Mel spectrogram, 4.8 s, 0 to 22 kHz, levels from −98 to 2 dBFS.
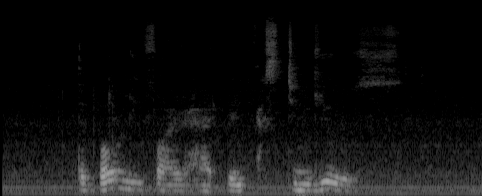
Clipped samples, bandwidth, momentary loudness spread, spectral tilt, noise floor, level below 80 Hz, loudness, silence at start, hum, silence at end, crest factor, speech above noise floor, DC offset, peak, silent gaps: under 0.1%; 14 kHz; 23 LU; -8 dB/octave; -65 dBFS; -70 dBFS; -47 LUFS; 0.05 s; 60 Hz at -65 dBFS; 0 s; 20 dB; 19 dB; under 0.1%; -28 dBFS; none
